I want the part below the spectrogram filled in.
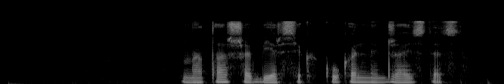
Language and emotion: Russian, neutral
